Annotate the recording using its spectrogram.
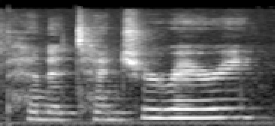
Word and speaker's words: penitentiary: Penitentiary? I said that right, right? – Yeah, you did. – Good job, me. I practiced it all day. – You used, like, different vowels, but yeah, you broke it up.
